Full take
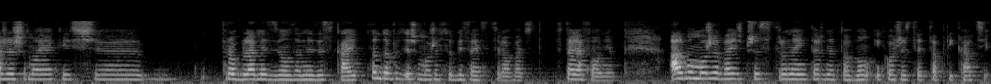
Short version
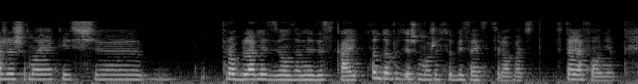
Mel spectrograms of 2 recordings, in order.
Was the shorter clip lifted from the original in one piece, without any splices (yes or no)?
yes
